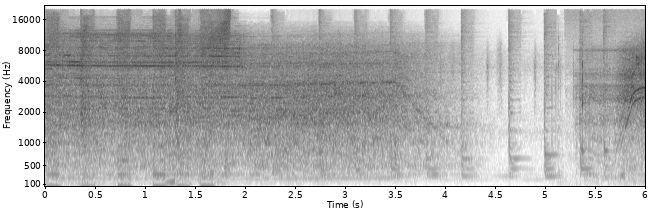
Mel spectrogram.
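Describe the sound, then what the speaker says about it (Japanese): A HiKOKI circular saw rips through a full-size sheet of softwood plywood, a loud, steady high whine for about four seconds before the blade winds down amid a few clattering knocks. "サブロクはテーブル層で切れないので丸ノコで切ります。"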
